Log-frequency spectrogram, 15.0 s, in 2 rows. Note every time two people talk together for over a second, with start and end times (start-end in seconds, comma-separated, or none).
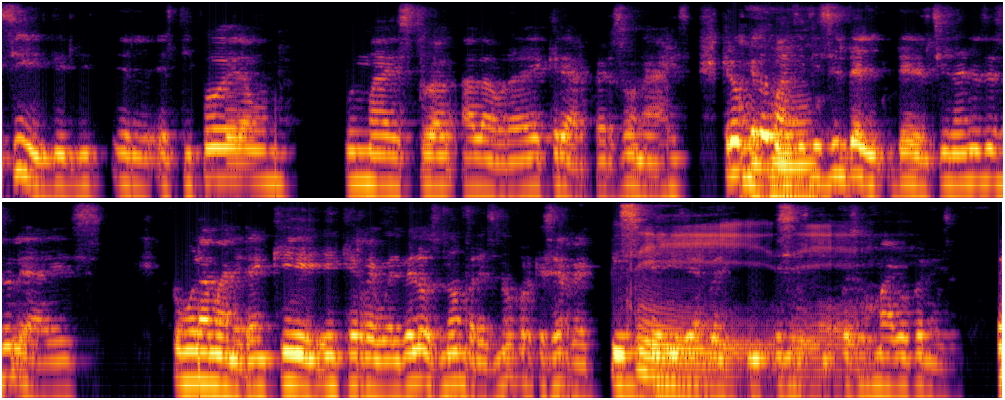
12.1-13.9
